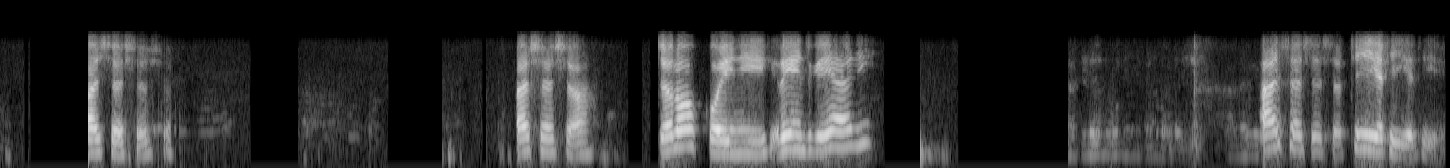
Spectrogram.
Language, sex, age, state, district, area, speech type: Dogri, female, 18-30, Jammu and Kashmir, Jammu, rural, conversation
